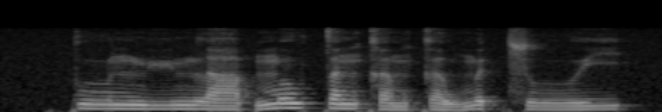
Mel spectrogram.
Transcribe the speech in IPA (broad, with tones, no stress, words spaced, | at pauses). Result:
kuː˧nmyː˨˧mlaː˨p̚ mo˥w t̪ɐ˥nkʰɐ˨mkɐ˨˩wmɵ˥t̚ suː˨˧j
